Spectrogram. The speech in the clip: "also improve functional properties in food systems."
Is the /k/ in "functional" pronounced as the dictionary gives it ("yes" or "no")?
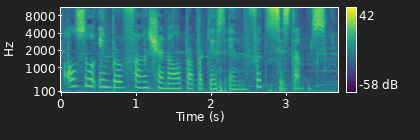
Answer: no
